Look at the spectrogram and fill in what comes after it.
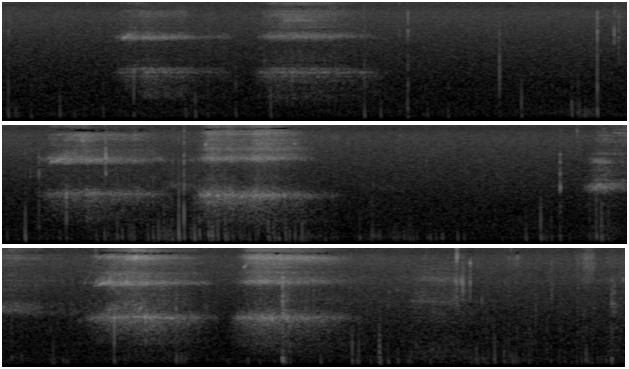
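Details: Woman snoring in sleep: slow, irregular noisy breaths with a rough, snorting quality, about nine a minute, in a quiet room.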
